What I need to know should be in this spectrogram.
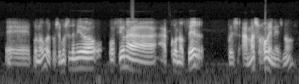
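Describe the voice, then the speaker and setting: Speaking at a very slow pace, a man with a fairly high pitch and ordinary pitch variation shows big swings in loudness. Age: 50s. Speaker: dairy farmer. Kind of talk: interview.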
